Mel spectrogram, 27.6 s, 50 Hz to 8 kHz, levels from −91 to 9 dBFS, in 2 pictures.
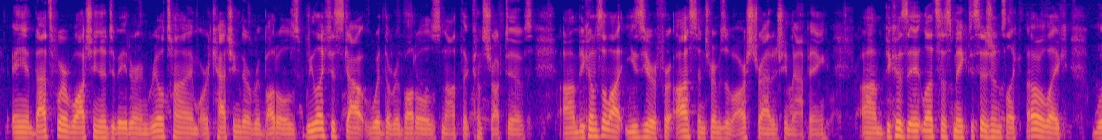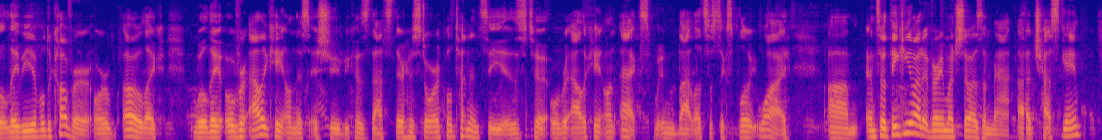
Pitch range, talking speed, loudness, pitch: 100-125 Hz, 200 wpm, -24 LUFS, 110 Hz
